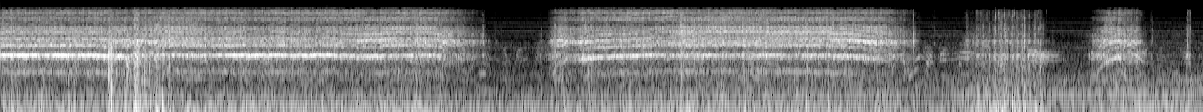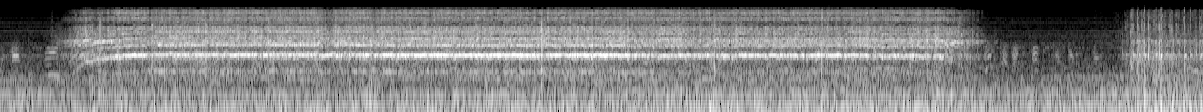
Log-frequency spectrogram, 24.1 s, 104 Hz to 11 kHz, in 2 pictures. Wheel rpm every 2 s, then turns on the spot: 150, 150, 70, 140, 80, 30, 70, 150, 150, 150, 120, 10.
22-24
